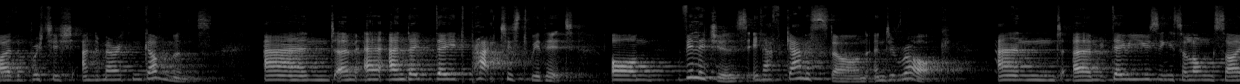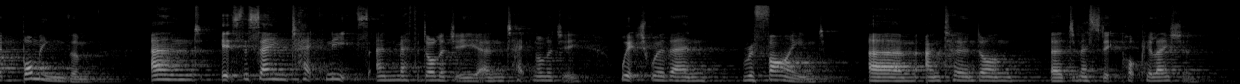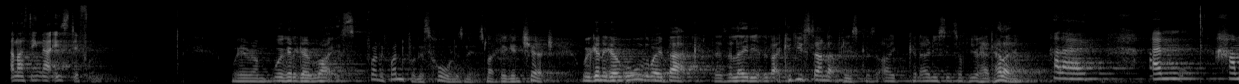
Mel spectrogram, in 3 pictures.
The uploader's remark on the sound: Recorded at The Emmanuel Centre in London in September 2018.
